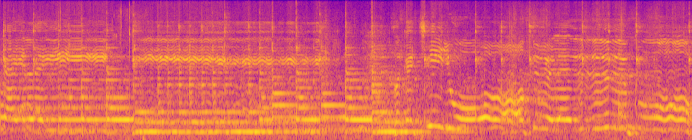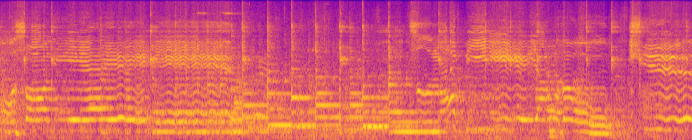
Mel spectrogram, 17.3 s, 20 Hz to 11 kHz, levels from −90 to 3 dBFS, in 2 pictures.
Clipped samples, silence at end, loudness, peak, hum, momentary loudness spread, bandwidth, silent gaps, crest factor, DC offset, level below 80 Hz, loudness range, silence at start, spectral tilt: 0.7%; 0 s; -8 LUFS; 0 dBFS; none; 3 LU; 11 kHz; none; 8 dB; under 0.1%; -36 dBFS; 1 LU; 0 s; -3 dB/octave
